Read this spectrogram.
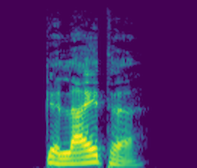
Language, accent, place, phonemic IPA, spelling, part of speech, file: German, Germany, Berlin, /ɡəˈlaɪ̯tə/, Geleite, noun, De-Geleite.ogg
- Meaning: 1. nominative/accusative/genitive plural of Geleit 2. dated form of Geleit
